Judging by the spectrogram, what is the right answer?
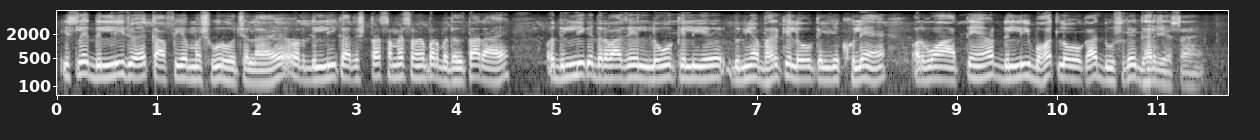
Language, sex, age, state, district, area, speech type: Urdu, male, 18-30, Delhi, Central Delhi, urban, spontaneous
